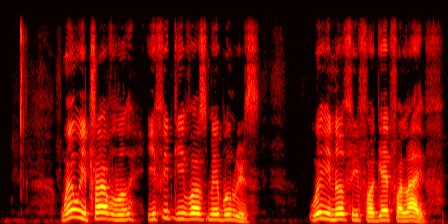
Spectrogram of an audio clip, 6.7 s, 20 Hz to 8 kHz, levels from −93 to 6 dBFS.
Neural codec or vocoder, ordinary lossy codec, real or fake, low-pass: none; none; real; 7.2 kHz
